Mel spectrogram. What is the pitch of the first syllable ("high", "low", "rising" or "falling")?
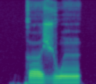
low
